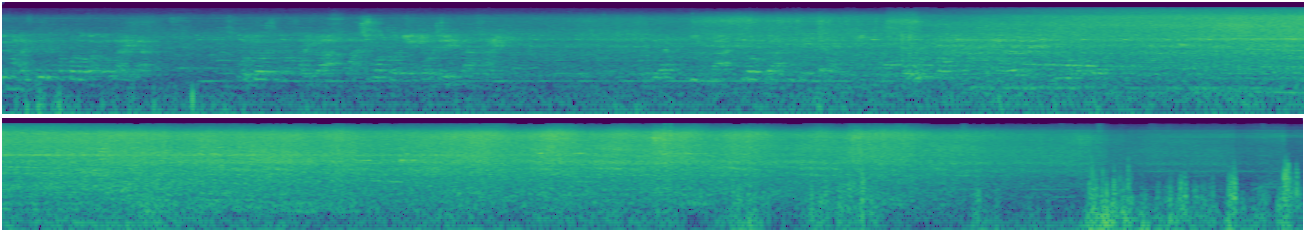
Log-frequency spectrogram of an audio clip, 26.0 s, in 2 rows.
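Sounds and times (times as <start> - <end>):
train rushing past: 0.0 - 26.0.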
